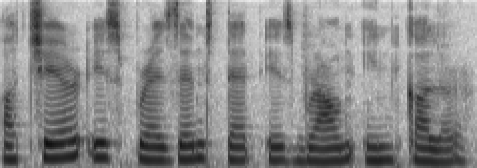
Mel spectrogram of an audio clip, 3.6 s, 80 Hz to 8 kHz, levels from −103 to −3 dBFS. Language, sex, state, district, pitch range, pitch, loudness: English, female, Assam, Kamrup Metropolitan, 175-205 Hz, 185 Hz, -19 LUFS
